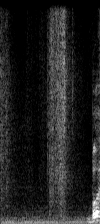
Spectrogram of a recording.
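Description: Velcro strap and soft fabric of a knee brace being handled on the knee, with a brief rasping, papery sound about a second in.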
